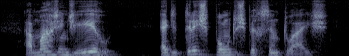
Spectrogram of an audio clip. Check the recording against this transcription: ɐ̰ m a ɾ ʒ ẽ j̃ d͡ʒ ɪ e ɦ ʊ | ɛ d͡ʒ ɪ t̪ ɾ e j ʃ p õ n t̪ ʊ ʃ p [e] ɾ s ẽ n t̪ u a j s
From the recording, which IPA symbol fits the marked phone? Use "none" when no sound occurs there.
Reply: e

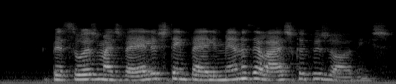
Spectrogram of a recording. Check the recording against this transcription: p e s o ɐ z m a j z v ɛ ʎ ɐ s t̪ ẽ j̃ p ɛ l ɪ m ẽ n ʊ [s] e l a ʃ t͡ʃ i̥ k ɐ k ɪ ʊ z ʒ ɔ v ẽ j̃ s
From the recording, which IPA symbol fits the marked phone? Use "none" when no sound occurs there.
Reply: z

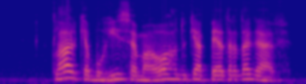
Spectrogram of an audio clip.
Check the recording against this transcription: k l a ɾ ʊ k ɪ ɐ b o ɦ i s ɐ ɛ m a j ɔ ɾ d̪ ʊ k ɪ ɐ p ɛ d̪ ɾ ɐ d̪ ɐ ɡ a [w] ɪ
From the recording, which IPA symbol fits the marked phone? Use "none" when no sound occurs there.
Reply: v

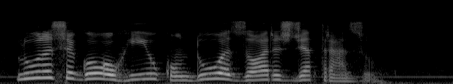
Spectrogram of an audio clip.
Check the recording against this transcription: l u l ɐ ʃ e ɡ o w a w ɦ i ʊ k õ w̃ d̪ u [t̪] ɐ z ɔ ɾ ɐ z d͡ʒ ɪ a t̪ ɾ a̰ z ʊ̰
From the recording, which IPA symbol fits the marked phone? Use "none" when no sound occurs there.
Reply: none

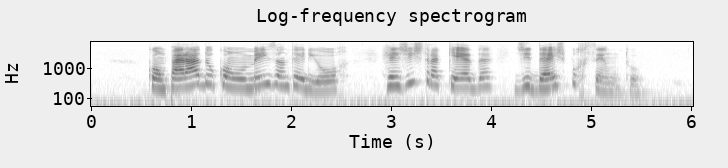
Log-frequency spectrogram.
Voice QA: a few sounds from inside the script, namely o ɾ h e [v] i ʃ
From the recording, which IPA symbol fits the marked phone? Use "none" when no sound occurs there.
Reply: ʒ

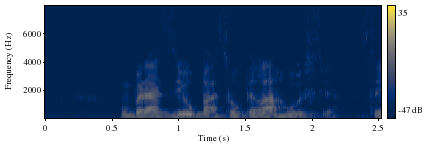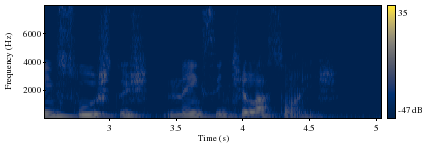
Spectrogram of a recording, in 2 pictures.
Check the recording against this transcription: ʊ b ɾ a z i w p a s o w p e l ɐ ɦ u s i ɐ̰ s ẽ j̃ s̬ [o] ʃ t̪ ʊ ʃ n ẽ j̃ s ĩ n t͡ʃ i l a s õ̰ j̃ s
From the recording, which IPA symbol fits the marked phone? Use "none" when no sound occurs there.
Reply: u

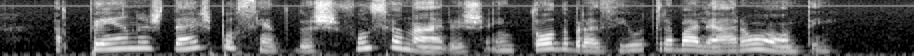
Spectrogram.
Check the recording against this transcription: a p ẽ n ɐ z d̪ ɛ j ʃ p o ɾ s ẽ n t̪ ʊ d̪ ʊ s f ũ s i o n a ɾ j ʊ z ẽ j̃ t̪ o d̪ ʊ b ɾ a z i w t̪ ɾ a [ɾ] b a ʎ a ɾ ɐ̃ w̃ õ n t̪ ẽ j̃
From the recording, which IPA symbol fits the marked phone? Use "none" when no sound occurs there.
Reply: none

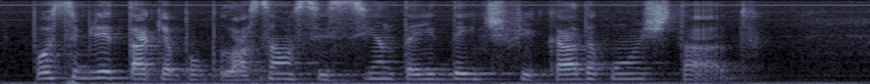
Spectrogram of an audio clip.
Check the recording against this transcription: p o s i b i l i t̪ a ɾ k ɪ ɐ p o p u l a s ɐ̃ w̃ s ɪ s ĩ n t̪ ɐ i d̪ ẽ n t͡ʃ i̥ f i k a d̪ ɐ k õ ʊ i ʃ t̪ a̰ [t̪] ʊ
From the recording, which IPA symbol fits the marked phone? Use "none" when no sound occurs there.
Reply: d̪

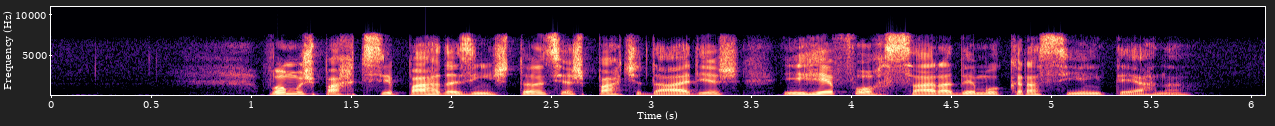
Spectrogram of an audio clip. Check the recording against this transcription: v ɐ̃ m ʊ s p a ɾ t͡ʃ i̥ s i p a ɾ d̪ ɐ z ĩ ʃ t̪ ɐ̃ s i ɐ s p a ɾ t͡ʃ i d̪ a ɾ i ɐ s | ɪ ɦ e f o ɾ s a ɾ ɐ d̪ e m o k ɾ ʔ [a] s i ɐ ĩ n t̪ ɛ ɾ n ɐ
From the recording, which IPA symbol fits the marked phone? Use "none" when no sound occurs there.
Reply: a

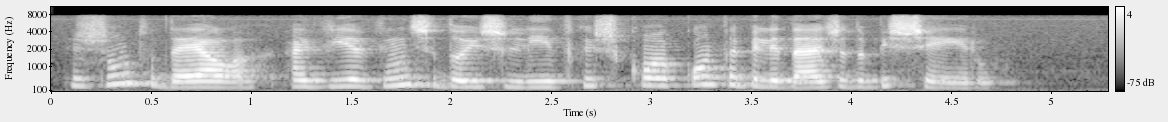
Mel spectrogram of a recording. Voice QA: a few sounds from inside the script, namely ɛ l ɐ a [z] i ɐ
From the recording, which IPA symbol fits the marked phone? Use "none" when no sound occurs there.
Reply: v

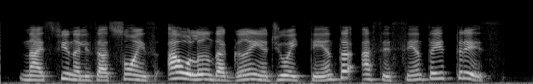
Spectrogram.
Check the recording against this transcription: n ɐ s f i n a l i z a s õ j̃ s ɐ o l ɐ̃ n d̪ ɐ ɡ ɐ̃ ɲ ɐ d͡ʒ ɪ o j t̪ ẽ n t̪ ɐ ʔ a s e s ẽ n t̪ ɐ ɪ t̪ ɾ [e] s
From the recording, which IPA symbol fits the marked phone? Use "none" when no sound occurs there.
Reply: e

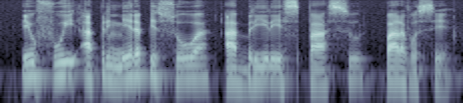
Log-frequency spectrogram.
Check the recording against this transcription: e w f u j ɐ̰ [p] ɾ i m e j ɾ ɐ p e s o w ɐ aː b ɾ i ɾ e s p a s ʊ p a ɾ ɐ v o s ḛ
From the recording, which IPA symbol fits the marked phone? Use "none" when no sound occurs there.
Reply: p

